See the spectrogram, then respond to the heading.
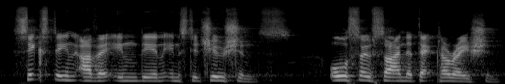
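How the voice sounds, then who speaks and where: This man has a high pitch and a bright, sharp tone with a British accent. He speaks at a moderate pace with fairly even intonation. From UK. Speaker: diplomat. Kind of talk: conference speech. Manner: formal.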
